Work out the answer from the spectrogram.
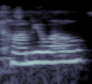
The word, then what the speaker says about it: Chamuel: Now, it says it's pronounced commuel, but it's spelled Chamuel.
